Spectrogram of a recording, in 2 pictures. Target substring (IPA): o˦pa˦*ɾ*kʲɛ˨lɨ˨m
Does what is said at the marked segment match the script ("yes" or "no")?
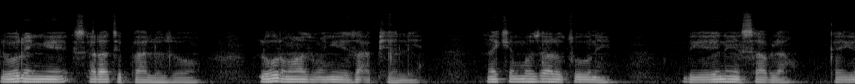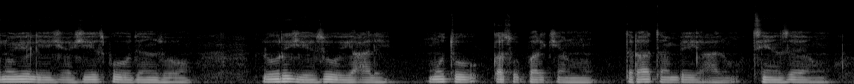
yes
